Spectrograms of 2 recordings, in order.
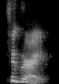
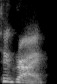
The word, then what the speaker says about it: Tigray: Like, even if you can't pronounce it, but Tigray, like Tigray. It's not Tigray, but yeah.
